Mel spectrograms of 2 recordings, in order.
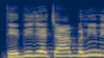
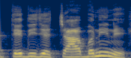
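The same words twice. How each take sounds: First: Higher and louder, stressing જે; louder storytelling repeat; emphatic repeat. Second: Said in the usual way. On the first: Shown as a demonstration. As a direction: lift it up for the punchline. Emphatic repeat of previous line.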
